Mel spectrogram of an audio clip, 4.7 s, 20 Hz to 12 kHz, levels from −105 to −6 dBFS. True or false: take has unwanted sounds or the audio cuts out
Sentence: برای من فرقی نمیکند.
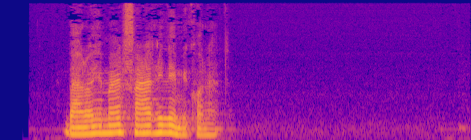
false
